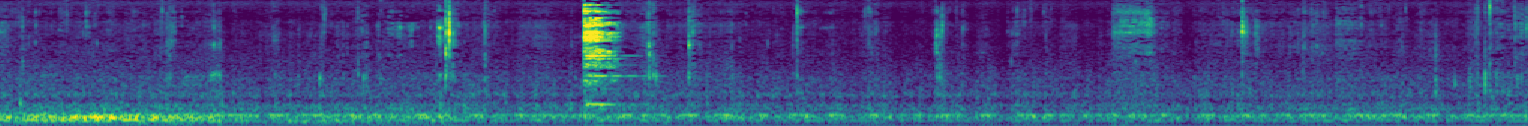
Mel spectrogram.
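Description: Close-miked chewing of noodles and food, with scattered small mouth clicks and one louder sharp click about four seconds in.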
